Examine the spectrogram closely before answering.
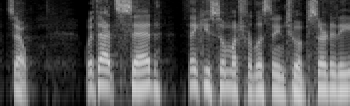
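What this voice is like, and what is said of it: Congested, sick-sounding voice. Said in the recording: “you can hear a lot more, uh, what's the word, congestion in my voice ... because of my lovely allergies ... I sound sick ... my sinuses hate me”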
